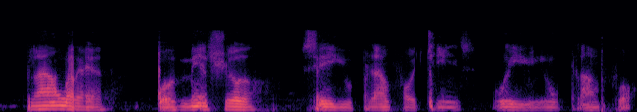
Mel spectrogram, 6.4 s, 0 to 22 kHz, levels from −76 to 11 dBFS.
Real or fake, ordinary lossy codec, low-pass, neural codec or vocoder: fake; none; 7.2 kHz; codec, 24 kHz, 1.5 kbps, HILCodec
